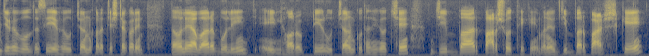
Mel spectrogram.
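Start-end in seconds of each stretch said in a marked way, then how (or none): none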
